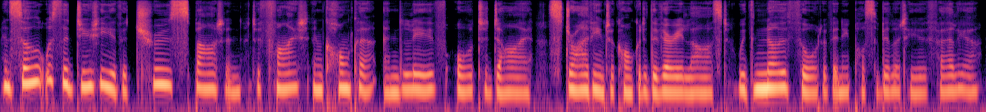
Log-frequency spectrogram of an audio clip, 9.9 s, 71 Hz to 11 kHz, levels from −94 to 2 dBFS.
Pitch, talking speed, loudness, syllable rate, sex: 195 Hz, 205 wpm, -21 LUFS, 5.1 syllables/s, female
